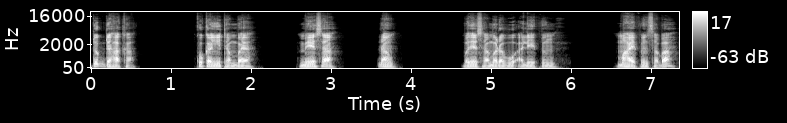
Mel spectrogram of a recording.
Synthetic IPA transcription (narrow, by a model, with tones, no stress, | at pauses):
d̥ʊ˦k̚da˨ɦa˦ka˨ | kʷʊ˦kɐ˨ɲji˦tɐ˨mbɐ˦jaː˨ | meː˨ja˦sa˦˨ | ɗɐ˦˨m | ba˨za˦˨jsaː˨mu˦ɽɐ˨buː˦ʔa̰˨leː˦˨ɸɪ˦mː | a˦ha˨jɸɪ˦nsa˨ba˦ʔ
